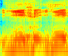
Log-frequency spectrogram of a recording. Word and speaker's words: ye: The Y is a thorn. It was a printing press, like shorthand TH. So it's not an actual Y. It's called a thorn. And they would just do that real quick. And it was to stand in for the TH.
